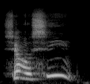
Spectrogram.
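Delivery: high, loud shriek of alarm; mother cries out in sudden alarm. A narrator's reading. Mother warning father as powder spills, shrieking. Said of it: "妈妈尖叫道".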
